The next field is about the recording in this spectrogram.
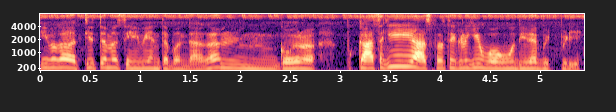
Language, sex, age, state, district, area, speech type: Kannada, male, 60+, Karnataka, Tumkur, rural, spontaneous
